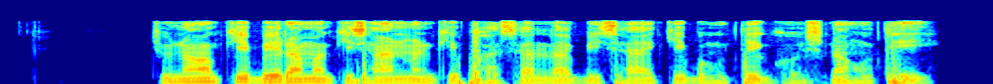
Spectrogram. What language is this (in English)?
Chhattisgarhi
